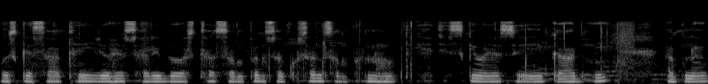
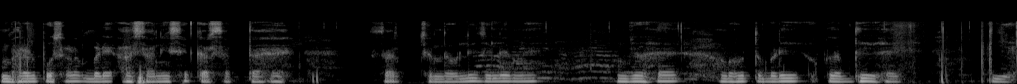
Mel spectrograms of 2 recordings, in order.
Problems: constant background noise, continuous background conversations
